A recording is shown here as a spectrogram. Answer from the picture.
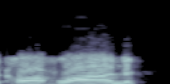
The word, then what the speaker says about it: Kaufland: There is a version of Walmart called Kaufland, K-A-U-F-L-A-N-D, pronounced Kaufland.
